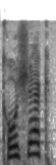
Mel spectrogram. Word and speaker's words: Kulczyk: I know it's just like the Night Stalker. Is it Culczyk? Yeah, you got it right. Kulczyk.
